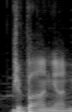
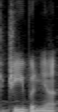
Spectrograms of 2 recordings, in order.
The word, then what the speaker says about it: Jibanyan: Jibanyan though. Kind of like that. Jabanyan. Got it. No, it's Jibanyan. Jabanyan.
